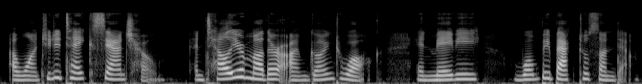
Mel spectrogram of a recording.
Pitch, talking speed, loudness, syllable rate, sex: 235 Hz, 215 wpm, -20 LUFS, 4.7 syllables/s, female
